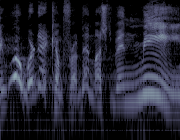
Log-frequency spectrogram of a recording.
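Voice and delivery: playful voicing of a baffled listener; startled reaction. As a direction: jump up in pitch, mock-startled. Acts out startled inner reaction.

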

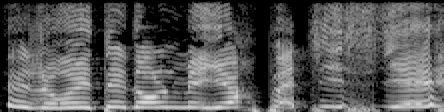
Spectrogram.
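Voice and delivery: loud gushing shout; excited ovary voice. Acted. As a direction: shout it out with glee. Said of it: "j'ai fait parler mes ovaires".

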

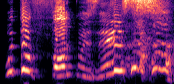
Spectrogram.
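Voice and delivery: high, loud disbelieving laugh-cry; stunned disbelief. Real, not acted. Reacting to the Sasquatch genocide, high and stunned. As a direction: reel in shocked disbelief. Shocked reaction to sad quest.

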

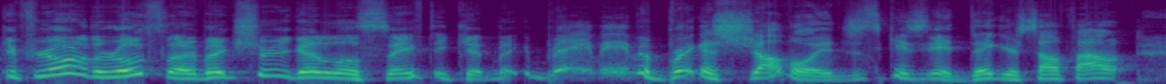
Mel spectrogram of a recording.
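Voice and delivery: mock a chirpy radio advisory; lightly hammed-up radio PSA; radio announcer. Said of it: "some dumbass on the radio told me".

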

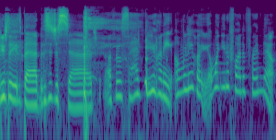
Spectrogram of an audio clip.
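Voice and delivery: teasing sympathy for the friendless singer; mock pity. Real, not acted. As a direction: pity him theatrically.

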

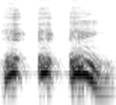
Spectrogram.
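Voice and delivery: high, performed throat clearing. Acted. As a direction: clear the throat self-importantly before reciting. Alois prepares to recite. (gespieltes, hohes Räuspern)

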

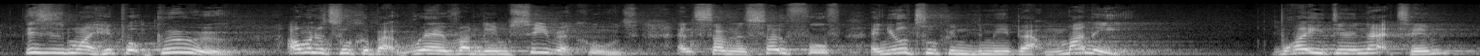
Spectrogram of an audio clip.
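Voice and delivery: high-pitched, let-down fan protesting; exasperated disbelief. Retold or imitated. Young fan to his hip-hop guru, exasperated disbelief. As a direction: plead in mock dismay with your idol. Incredulous fan's complaint to his idol.

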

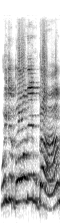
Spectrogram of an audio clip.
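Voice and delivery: loud, high, hammed-up Yorkshire accent. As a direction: call it out in broad Yorkshire. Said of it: "that's more Yorkshire accent".

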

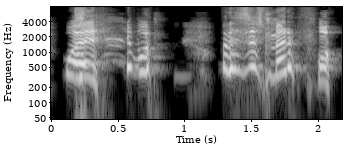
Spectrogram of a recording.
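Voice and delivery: incredulous. Real, not acted. Incredulous at metaphor.

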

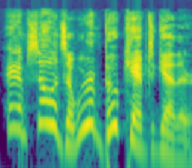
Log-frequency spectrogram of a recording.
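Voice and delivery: high, loud, cheery call; light up like you spot an old buddy; excited greeting. Retold or imitated. Guard recognizes old friend.

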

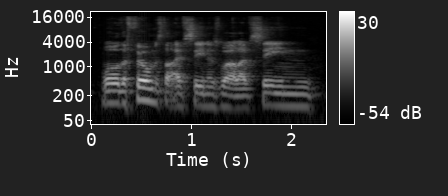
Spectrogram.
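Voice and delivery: usual speaking voice

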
